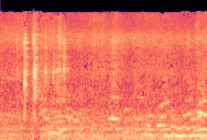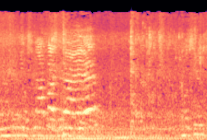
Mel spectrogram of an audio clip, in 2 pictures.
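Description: Hand mixing a soft potato and cornflour dough in a plastic bowl, with soft squishing and scraping and a few light knocks. A voice is heard in the background, rising and falling about four seconds in.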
